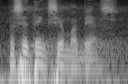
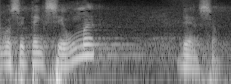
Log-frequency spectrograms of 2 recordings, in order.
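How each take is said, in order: First: Said in the usual way. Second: "uma" held, then "bênção" dropped low and soft after a pause; suspenseful pause before a soft, low "bênção". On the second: Shown as a demonstration. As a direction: hang on "uma", then let "bênção" fall quiet.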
